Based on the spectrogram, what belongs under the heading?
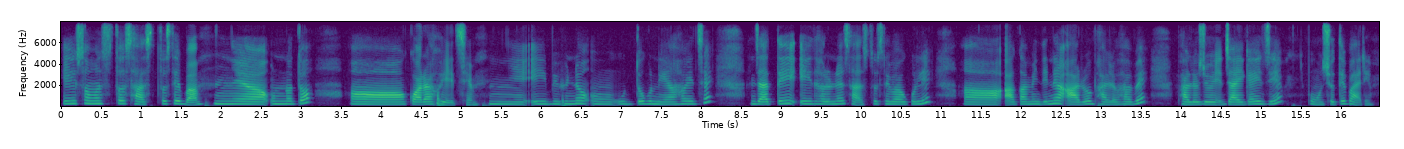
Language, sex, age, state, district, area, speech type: Bengali, female, 30-45, West Bengal, Bankura, urban, spontaneous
